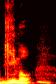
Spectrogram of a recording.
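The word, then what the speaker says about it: 肝: And again, we get the kimo, which is, in this case, it's pronounced gimo.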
